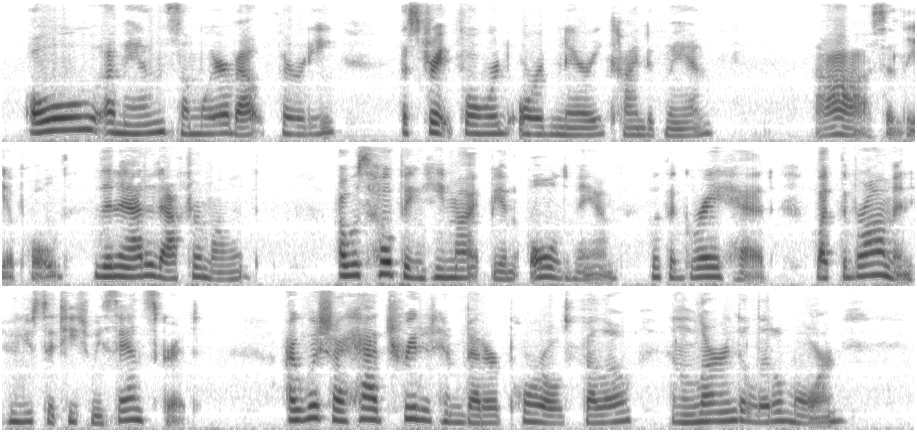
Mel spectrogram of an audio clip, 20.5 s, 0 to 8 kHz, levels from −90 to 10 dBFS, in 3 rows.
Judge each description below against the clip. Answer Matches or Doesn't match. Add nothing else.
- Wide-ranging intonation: Doesn't match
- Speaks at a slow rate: Doesn't match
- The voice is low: Doesn't match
